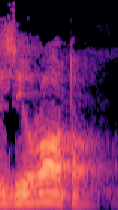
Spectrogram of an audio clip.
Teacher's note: sebagian Arab tidak bisa membaca so, sirato, tetapi zirato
